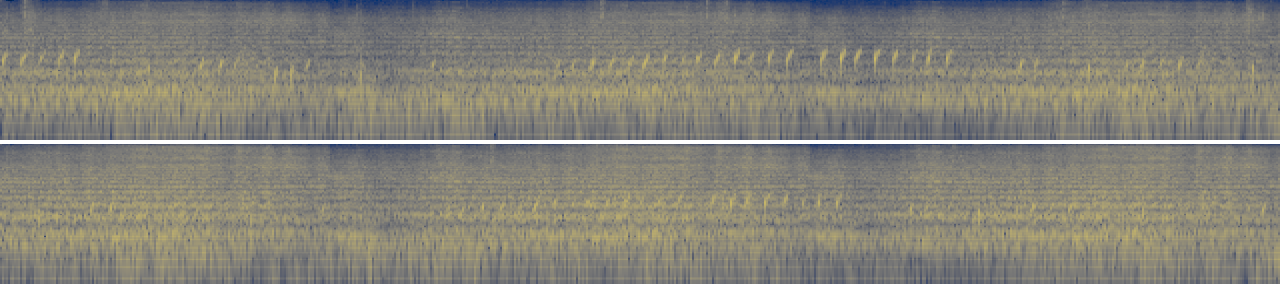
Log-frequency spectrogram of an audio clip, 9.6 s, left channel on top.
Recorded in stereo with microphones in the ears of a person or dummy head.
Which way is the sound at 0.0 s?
40° right (ahead or behind).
